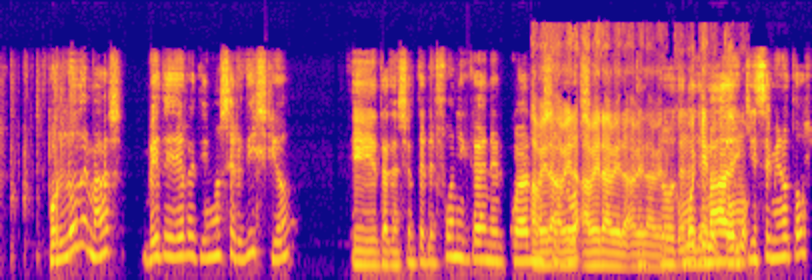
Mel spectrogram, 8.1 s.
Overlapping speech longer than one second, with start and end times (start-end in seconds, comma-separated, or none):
5.3-7.5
